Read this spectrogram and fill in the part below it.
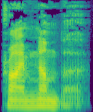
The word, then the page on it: prime number: British English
